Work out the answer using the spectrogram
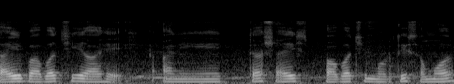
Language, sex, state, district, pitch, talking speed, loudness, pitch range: Marathi, male, Maharashtra, Aurangabad, 130 Hz, 90 wpm, -29 LUFS, 125-140 Hz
